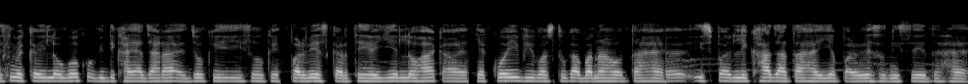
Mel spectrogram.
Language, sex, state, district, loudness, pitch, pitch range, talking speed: Hindi, male, Bihar, Araria, -23 LUFS, 150 Hz, 150-155 Hz, 235 wpm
